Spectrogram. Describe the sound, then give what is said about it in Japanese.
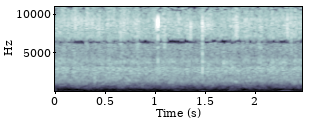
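Steady rain falling on a tree makes a soft, continuous, even hiss with a few faint drop ticks. It is quiet throughout. “絶え間なく、スルスル、スルスルと落ちてくる雨は、この木の上にも、他のどれもと同じように降り注いでいるのに、”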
